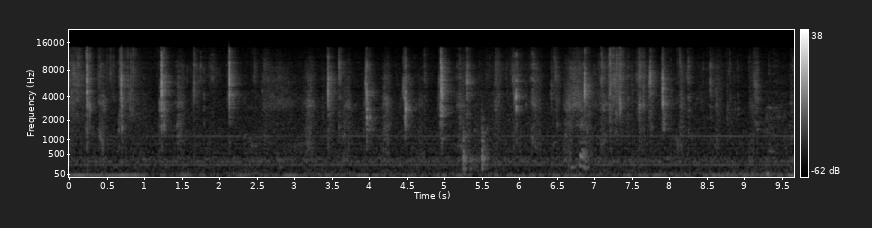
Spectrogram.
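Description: Close-up crunchy chewing of a lettuce-wrapped bite of grilled meat: irregular crisp clicks and crackles, with lettuce leaves being torn near the end. A faint steady hum runs underneath.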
